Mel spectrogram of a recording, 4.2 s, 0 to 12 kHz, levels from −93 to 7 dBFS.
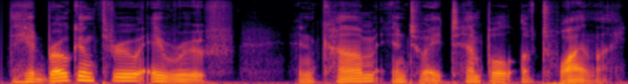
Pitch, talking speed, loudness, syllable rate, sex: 100 Hz, 185 wpm, -20 LUFS, 5.0 syllables/s, male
